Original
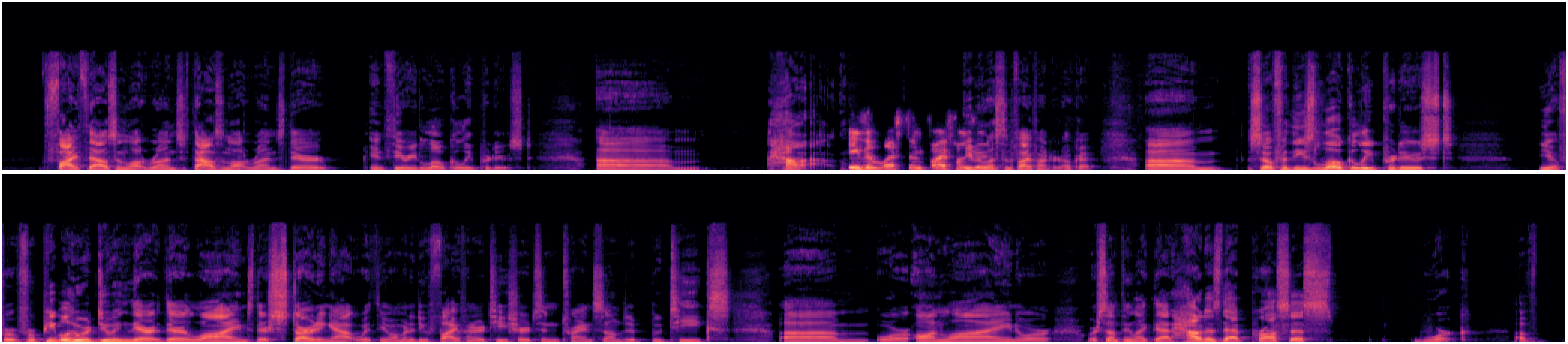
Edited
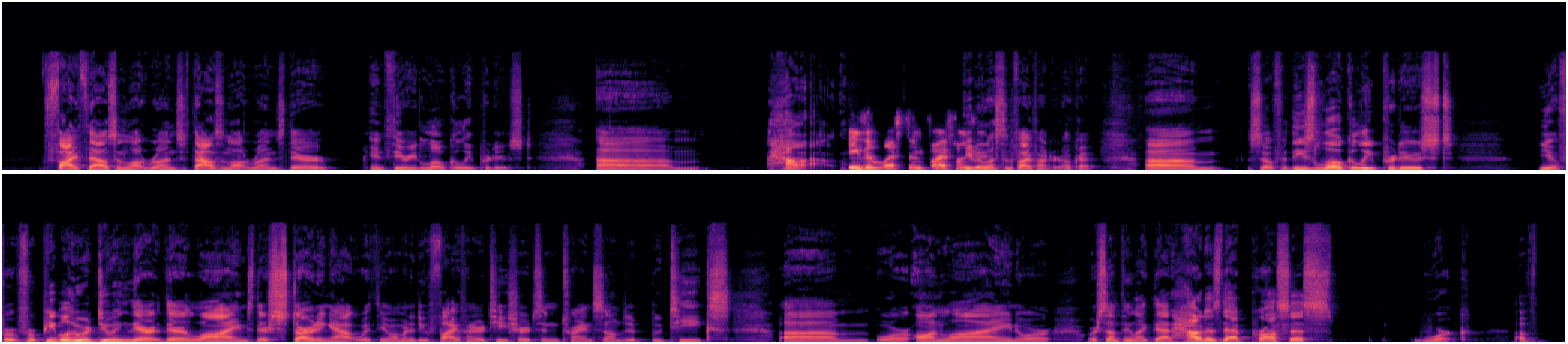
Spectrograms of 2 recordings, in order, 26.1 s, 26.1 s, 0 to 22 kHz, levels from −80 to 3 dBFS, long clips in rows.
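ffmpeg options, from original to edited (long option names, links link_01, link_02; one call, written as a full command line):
ffmpeg -i in.wav -filter_complex "[0:a]asplit=2[link_01][link_02];[link_01]atrim=end=10.76,asetpts=PTS-STARTPTS,afade=type=out:start_time=9.88:duration=0.88:silence=0.211349[link_03];[link_02]atrim=start=10.76,asetpts=PTS-STARTPTS,afade=type=in:duration=0.004:curve=hsin:silence=0.211349[link_04];[link_03][link_04]concat=n=2:v=0:a=1" out.wav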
